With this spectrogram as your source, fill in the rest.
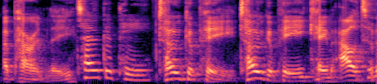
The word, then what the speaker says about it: Togepi: Togepi, apparently. Togepi.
